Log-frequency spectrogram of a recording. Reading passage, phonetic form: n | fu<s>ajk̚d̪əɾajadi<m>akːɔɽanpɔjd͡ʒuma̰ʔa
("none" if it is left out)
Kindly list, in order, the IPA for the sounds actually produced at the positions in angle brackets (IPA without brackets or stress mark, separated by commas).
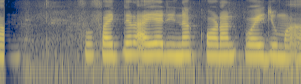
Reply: f, n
